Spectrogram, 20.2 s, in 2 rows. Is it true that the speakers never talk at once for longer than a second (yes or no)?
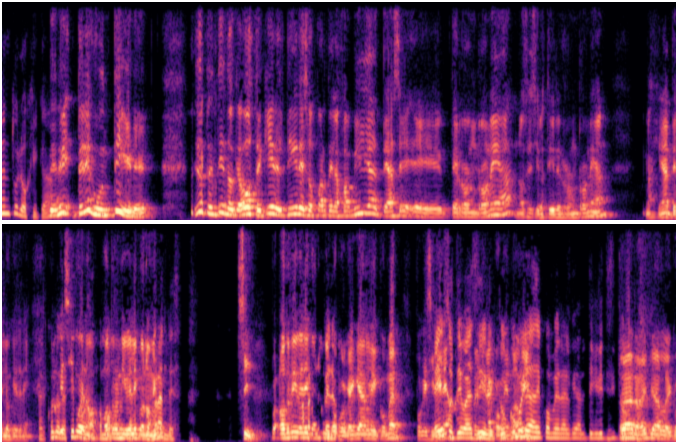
no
